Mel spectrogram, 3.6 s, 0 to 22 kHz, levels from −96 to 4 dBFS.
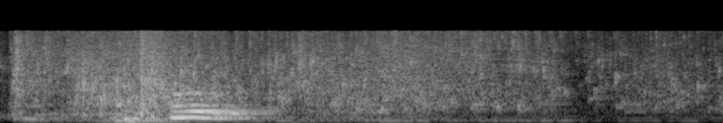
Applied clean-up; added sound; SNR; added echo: none; Bathtub (filling or washing) / Splash, splatter; 4 dB; reverberation time 0.7 s.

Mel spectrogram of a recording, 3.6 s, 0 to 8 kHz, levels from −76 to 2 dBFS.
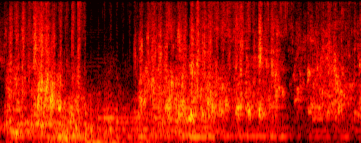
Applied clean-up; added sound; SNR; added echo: neural separator model SepFormer DNS4.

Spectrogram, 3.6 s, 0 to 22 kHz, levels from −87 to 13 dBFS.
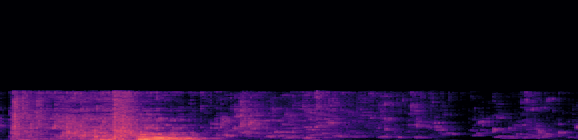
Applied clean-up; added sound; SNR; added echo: classical method WPE with log-MMSE.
